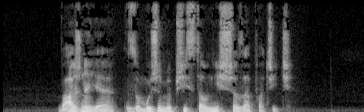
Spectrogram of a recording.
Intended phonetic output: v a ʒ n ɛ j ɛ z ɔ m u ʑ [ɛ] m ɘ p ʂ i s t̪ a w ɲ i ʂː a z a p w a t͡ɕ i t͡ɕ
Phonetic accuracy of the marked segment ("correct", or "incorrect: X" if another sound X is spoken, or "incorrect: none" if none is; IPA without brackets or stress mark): correct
